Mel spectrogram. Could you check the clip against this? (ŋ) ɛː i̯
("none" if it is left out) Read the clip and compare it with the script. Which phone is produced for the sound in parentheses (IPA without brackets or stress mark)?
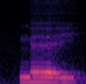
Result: ŋ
